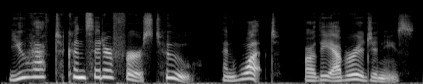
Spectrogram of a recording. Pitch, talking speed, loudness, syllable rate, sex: 240 Hz, 155 wpm, -18 LUFS, 5.0 syllables/s, female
